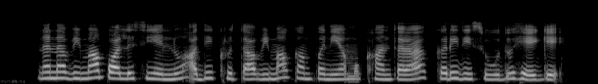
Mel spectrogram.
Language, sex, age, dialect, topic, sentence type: Kannada, female, 18-24, Mysore Kannada, banking, question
